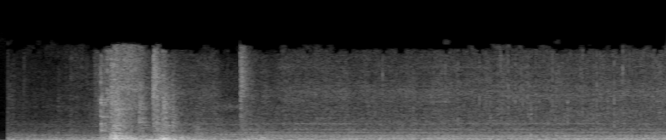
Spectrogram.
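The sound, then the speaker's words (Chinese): Garbage collection trucks roar at a sanitation vehicle depot in Chaoyang District, Beijing: a steady engine rumble with a louder mechanical burst near the start and a brief hiss shortly after. “伴随着垃圾清运车辆的巨大轰鸣声，记者来到了北京朝阳区环卫中心第一清洁车辆厂。”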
